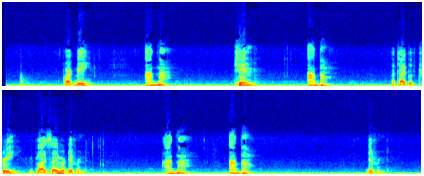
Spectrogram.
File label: Yoruba; FSI; Basic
